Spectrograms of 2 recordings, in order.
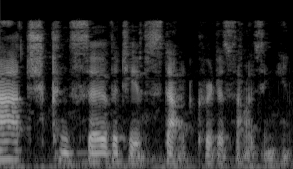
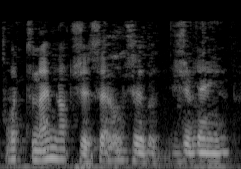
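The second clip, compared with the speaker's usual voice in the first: usual speaking voice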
